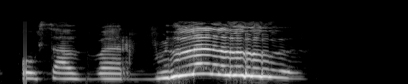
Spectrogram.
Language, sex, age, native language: Icelandic, female, 8, Icelandic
